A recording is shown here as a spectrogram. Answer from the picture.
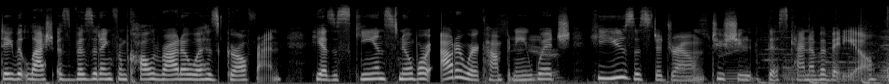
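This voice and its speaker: A woman's fairly high voice at a fairly quick pace, with fairly even intonation and music in the background. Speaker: TV news reporter. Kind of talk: TV news report.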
